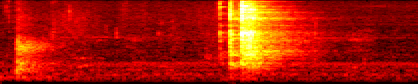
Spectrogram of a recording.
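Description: Tableware clinking: a small clink at the start, then a louder clatter with a short ringing tail just over a second in.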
